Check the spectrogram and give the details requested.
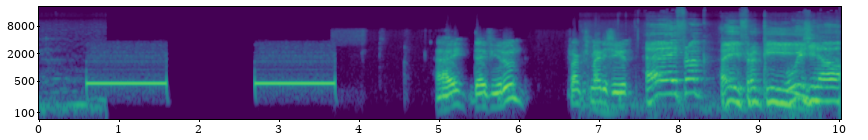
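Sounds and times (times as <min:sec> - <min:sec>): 
telephone ringback tone as an outgoing call connects: 0:00.6 - 0:01.6, 0:02.7 - 0:03.8
speech: 0:05.1 - 0:10.0.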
